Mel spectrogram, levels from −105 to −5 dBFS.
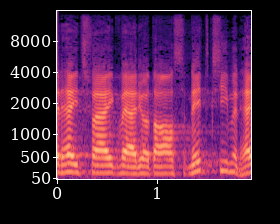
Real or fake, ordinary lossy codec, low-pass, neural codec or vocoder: real; none; 14.4 kHz; none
